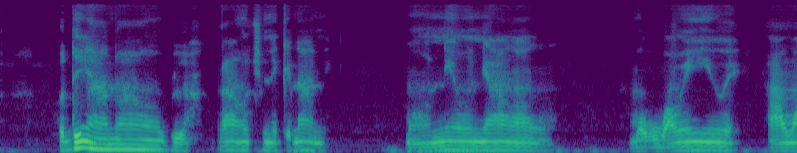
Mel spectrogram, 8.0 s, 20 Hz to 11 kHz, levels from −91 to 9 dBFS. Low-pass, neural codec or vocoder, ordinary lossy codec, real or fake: 9.9 kHz; autoencoder, 48 kHz, 128 numbers a frame, DAC-VAE, trained on Japanese speech; none; fake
